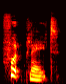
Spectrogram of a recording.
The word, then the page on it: footplate: British English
